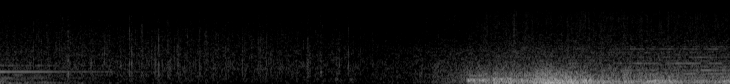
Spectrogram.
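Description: A faint hiss of light rain, then about four and a half seconds in, heavy rain comes in suddenly with a low rumble of thunder.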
